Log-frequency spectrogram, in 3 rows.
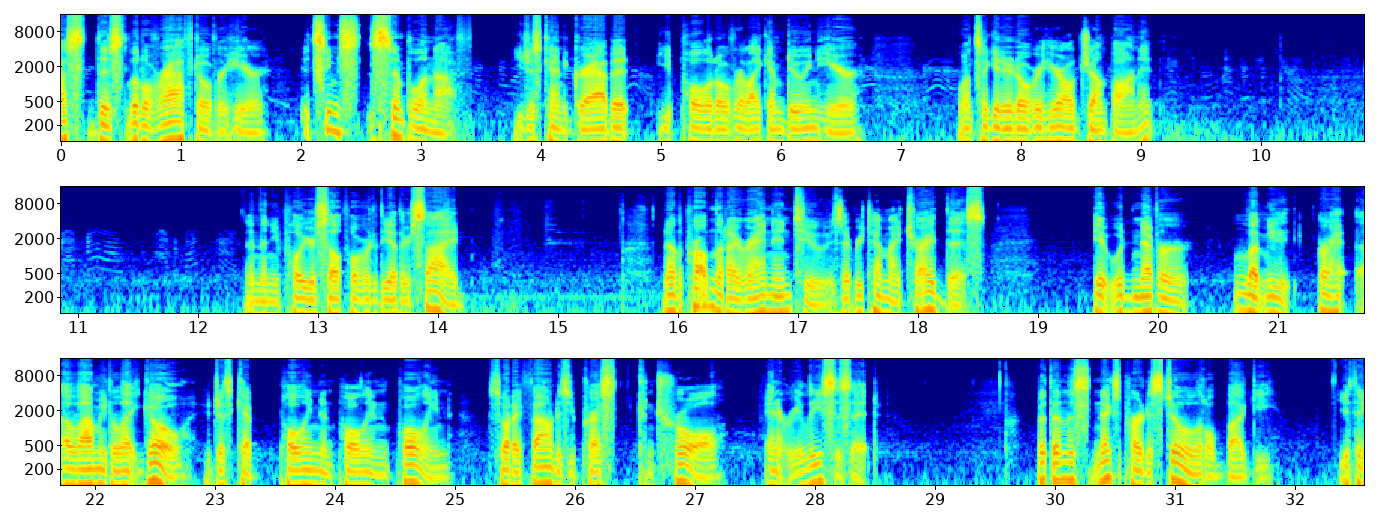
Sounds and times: Speech: 0.0s - 14.2s, 15.9s - 18.6s, 19.5s - 28.6s, 29.9s - 32.5s.

